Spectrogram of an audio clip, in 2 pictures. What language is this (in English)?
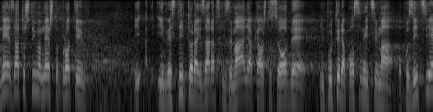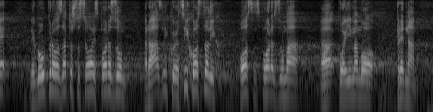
Serbian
